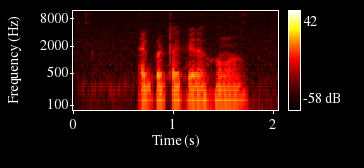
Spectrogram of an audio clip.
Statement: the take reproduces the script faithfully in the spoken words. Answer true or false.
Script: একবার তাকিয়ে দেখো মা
true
